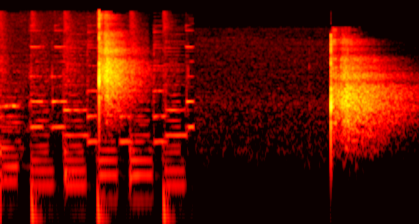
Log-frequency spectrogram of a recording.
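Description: Background music with a steady beat, cut by a sharp whip-like crack about a second in. The music stops about halfway through, and after a short hush a second sharp crack rings out with a long fading hiss.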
